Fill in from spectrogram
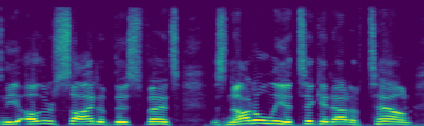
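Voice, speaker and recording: A man with an American accent speaks at a fairly quick pace. His pitch is high, with noticeable background noise behind him. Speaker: TV news anchor and reporter. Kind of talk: anchor newsreader delivery.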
